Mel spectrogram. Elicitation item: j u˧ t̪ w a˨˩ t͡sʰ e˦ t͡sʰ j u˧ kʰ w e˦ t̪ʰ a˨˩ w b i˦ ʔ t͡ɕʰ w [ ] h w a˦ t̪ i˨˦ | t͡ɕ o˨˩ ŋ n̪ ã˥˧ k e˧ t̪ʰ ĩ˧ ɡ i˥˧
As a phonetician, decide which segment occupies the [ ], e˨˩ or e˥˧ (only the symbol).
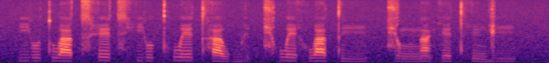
e˥˧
